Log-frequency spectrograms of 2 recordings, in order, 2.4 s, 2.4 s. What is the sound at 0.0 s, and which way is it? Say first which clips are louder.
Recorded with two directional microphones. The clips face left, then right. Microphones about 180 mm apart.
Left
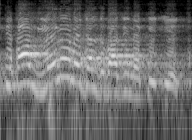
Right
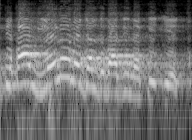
A woman's voice: right 1 dB; 20° right (ahead or behind).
